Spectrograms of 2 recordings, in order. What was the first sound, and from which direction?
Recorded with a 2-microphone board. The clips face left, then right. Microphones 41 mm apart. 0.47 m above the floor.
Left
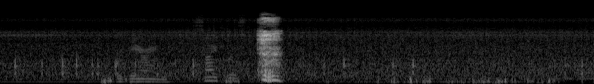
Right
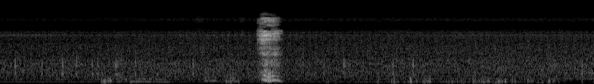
A man speaking, 70° left (ahead or behind).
